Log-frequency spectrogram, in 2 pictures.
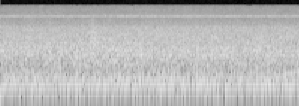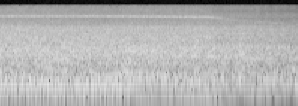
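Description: Diesel railcar heard from inside the coach running through a tunnel: a loud, steady roar of wheels on rail over a low engine drone. The roar falls away about five seconds in as the train comes out of the tunnel.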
